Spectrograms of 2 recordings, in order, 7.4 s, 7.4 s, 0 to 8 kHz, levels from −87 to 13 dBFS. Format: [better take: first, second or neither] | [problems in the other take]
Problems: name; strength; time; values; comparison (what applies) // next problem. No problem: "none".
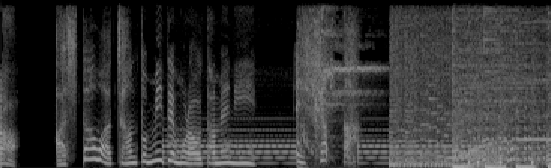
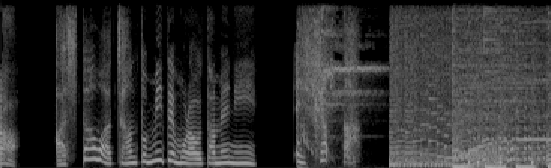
second | background sound (Keyboard (musical)); 12 dB below the speech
